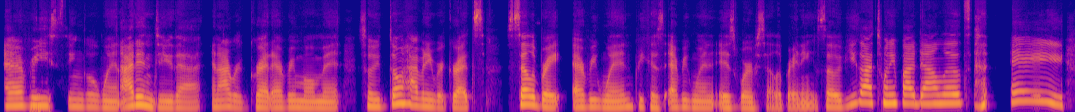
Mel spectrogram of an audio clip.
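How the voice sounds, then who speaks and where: A woman with a slightly low voice talks casually as a guest on a podcast. Her delivery is emphatic and motivational, with frequent little check-ins to the listener. The sound is very dry, with no room echo. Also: lively intonation, brisk, a little mellow, clean tone. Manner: emphatic, motivational, often adds "right?". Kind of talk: casual interview chat.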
